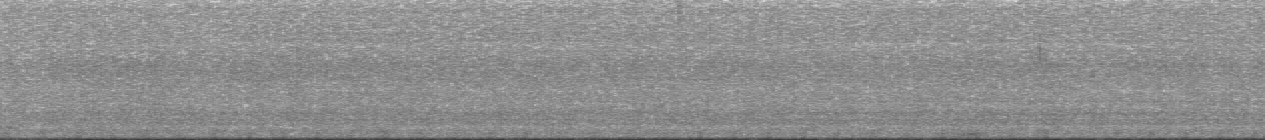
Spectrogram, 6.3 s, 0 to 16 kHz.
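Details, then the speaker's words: 2008 GMC Acadia 3.6L V6 with a P0300 misfire and cylinders 3 and 5 dead, idling deep and lumpy with an uneven pulse and shaking. Injectors were swapped, new plugs and known-good coils fitted; a rattle/ticking appears after clearing codes. "Okay, this is the sound that just came on. Sounds like a fuel injector."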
